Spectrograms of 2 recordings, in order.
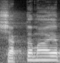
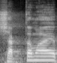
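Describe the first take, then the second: Both takes have the same delivery.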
